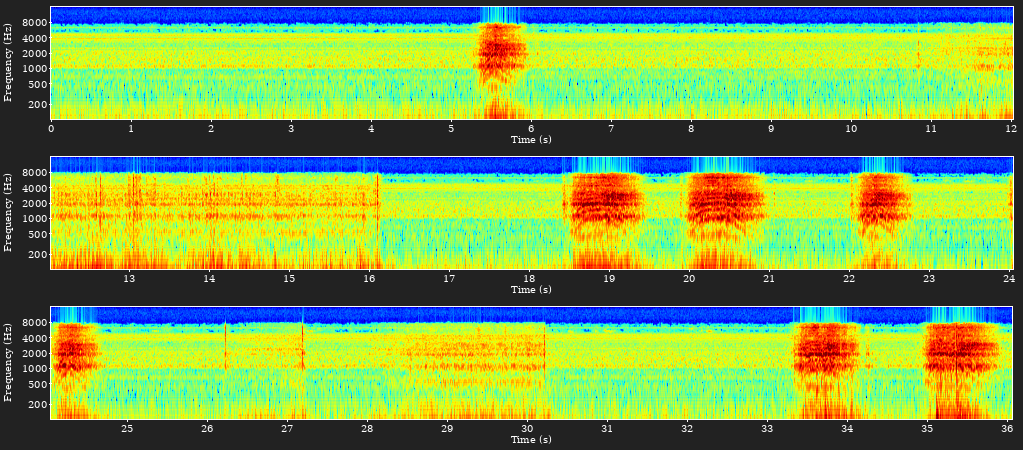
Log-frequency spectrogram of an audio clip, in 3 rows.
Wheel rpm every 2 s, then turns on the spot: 0, 0, 10, 0, 0, 10, 20, 20, 0, 30, 30, 10, 0, 10, 10, 10, 20, 30.
12-16 28-32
